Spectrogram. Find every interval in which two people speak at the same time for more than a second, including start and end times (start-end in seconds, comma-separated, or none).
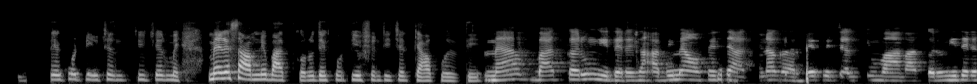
none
